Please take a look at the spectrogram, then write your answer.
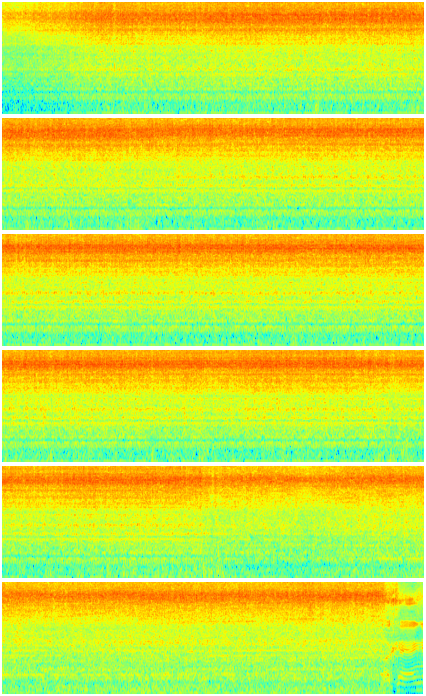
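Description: A knocking truck engine idles loudly and steadily for the whole stretch, a dense continuous rumble with a constant low drone and faint rhythmic ticking underneath.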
